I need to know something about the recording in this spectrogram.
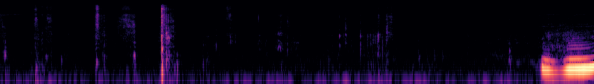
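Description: Oracle cards being handled and drawn from a deck: a scatter of soft, irregular card clicks and snaps, with one sharper snap about a second in.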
